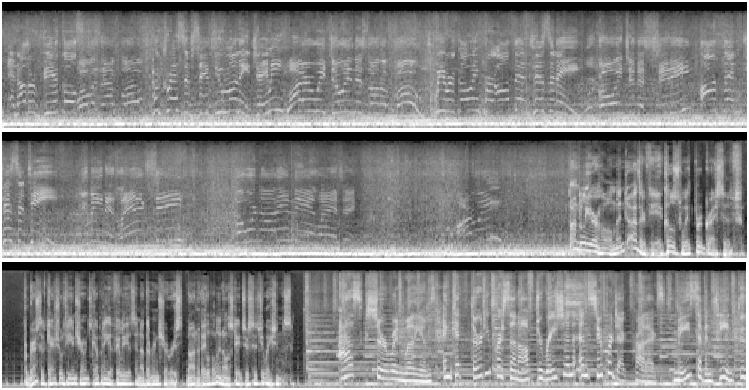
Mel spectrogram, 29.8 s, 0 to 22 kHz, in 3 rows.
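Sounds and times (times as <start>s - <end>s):
boat engine droning on the water: 0.0s - 21.0s, 23.8s - 29.7s
speech: 19.0s - 29.7s.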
